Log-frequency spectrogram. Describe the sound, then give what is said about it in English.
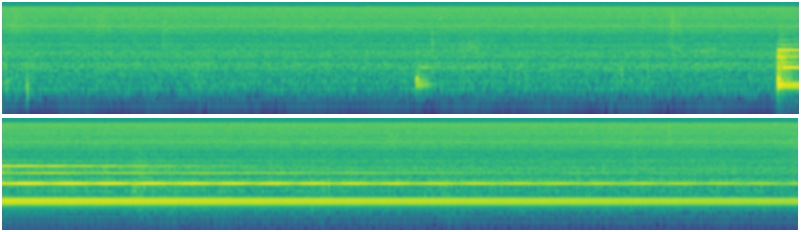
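A bell is struck once and rings out in a long, steady tone with several clear overtones, fading very slowly over about ten seconds. Before the strike there is only quiet background hiss and a faint tap. “Let's end the bell.”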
